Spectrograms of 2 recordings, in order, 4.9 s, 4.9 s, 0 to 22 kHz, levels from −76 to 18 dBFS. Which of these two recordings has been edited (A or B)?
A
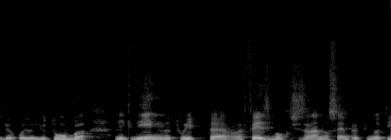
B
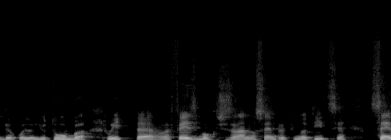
B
